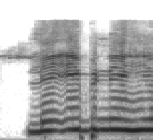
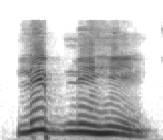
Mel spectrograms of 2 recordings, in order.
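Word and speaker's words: لِابْنِهِ: Wise ক্বালা লুকমানু লিবনিহি, লিবনিহি, লিইবনিহি হবে না, কি হবে? লিবনিহি। এই হামজাটা চিহ্ন থাকবে না, উচ্চারণে আসবে না, এখানে এই হামজাটা হামজায় ওয়াসলি।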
